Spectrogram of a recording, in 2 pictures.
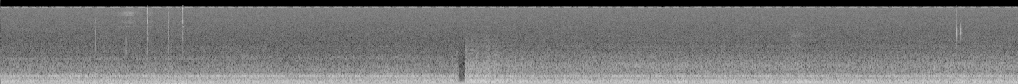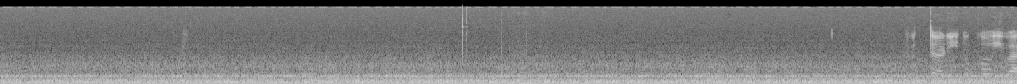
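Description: Steady jet airliner cabin noise in cruise, the low rumble of engines and airflow heard from a window seat, with a brief break about seven seconds in.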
